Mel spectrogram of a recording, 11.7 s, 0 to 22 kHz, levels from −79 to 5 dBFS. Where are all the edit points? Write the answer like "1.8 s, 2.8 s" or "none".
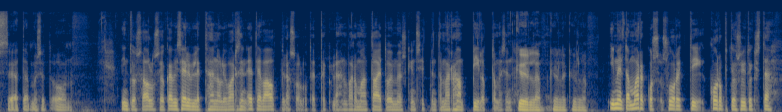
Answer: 7.0 s, 9.0 s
